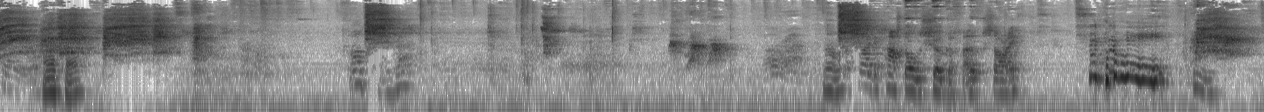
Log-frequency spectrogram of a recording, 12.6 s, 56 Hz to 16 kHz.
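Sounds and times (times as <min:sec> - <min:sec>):
birds squawking: 0:00.0 - 0:02.9, 0:03.5 - 0:09.1, 0:11.8 - 0:12.6
speech: 0:00.4 - 0:00.9, 0:03.6 - 0:04.2, 0:08.2 - 0:10.3, 0:10.9 - 0:12.1.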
